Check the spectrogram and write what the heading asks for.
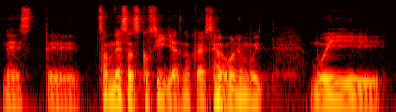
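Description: Mexican man, low voice, animated casual storyteller. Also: measured pace. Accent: Mexican Spanish. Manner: animated storyteller, jumps to high acted voices for quotes; colloquial, many fillers. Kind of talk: casual chat.

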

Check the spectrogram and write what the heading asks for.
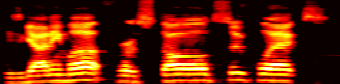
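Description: A hoarse man, giving laid-back, chatty play-by-play commentary on a wrestling match, with offhand asides. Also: on the high side, moderate pace, fairly bright tone, no room sound, poor audio. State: hoarse, losing his voice. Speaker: wrestling watch-along commentator.

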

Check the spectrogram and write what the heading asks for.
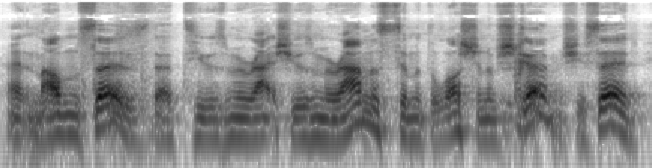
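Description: A man's voice: on the low side, lively intonation, fast, creaky, breathy edge. A man teaching a scripture class, explaining verses at length and often restarting his phrases. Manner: explains in English with Hebrew terms, restarts often. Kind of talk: lecturing on scripture.

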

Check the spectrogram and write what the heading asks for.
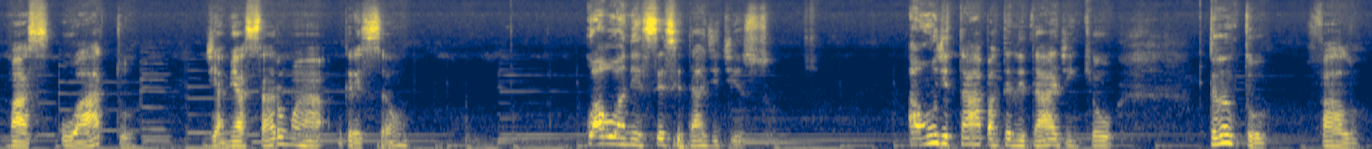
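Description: A man's voice: medium pitch, expressive, takes it slowly, creaky, mellow. A Brazilian father in middle age recounts a personal story in a confessional style. He talks emphatically, keeps asking himself questions and adds sound effects. Faint guitar music plays under his voice. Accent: Brazilian Portuguese.

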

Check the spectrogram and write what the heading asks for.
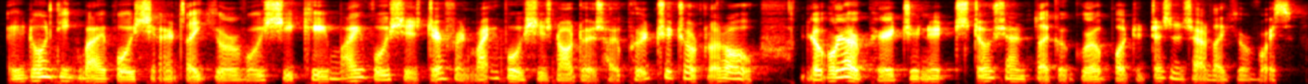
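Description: A matter-of-fact girl character, played by a woman, insists in a girlish voice pitched somewhat lower than her sister's. A gravelly edge runs under it. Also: expressive, moderate pace, a bit bright, full character voice. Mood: insistent.

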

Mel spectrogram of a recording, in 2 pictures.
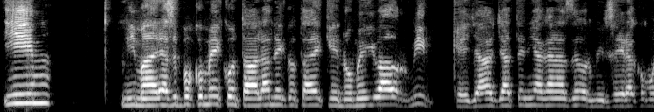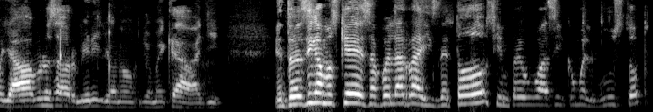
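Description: A young Colombian man with a Colombian Spanish accent, a singer-songwriter chatting in an interview and telling relaxed stories. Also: high-pitched, fairly quick. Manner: relaxed, storytelling, uses fillers like pues. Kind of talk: casual interview chat.

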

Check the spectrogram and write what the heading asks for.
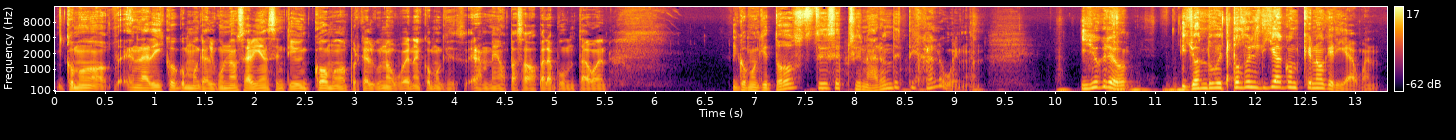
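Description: A man's voice: sits low, animated, fairly quick, a little mellow. A young man with a Chilean accent, telling a story casually in slang-filled speech. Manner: informal and slangy, with frequent filler words. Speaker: vlogger.

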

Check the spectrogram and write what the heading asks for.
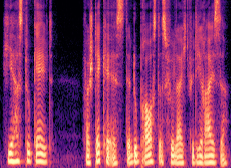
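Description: A man voicing an earnest young man in a spoken audiobook, speaking calmly and reassuringly. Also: medium pitch, normal speed, husky. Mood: urgent. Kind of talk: audiobook reading.

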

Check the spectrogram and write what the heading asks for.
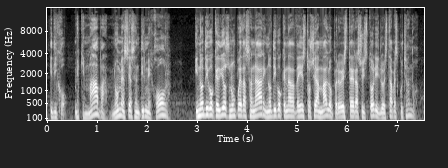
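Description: A man's voice: mid-range voice, fairly even intonation, racing, few pauses, no echo. A man preaching a sermon in a conversational storytelling way, emphatic and laughing often.

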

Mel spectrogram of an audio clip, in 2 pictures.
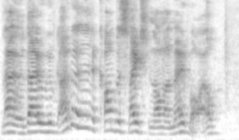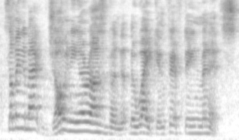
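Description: A man's voice: a little high, big pitch swings, moderate pace, fairly bright tone, a little hiss or hum. An actor playing a sly, mocking male gravedigger with a teasing, sing-song delivery. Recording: roomy echo.

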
